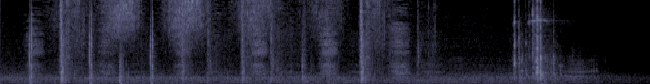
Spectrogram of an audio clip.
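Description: Footsteps crunch on snow and thump on wooden steps.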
